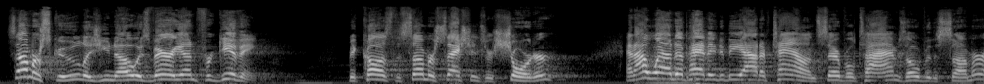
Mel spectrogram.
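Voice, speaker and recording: Bright-voiced preacher in an echoing hall. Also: male voice, high-pitched. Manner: storytelling, rising to emphatic declarations. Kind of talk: sermon. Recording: long hall reverb.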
